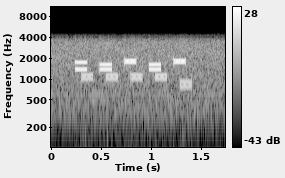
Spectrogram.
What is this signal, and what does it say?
Multi-frequency trunk signalling (R2, with the far end's replies), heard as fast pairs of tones, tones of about 120 ms, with phone line noise. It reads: 42020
